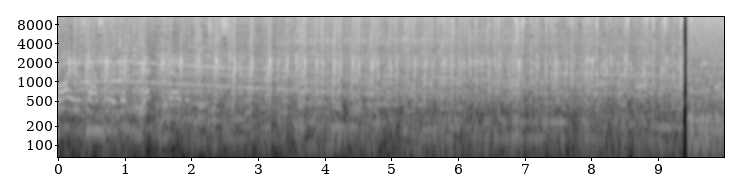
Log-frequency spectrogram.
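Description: A street crowd claps and calls out as parade vehicles pass. A long, high held tone rises slightly and then slowly falls underneath the clapping.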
